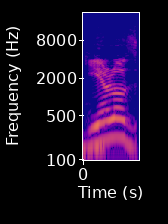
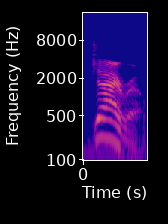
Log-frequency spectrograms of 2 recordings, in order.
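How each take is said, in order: First: The name is said with an Italian pronunciation. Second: The name is said with an American pronunciation. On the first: "That's how you pronounce it in Italian" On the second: "over here in America we pronounce it gyro"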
